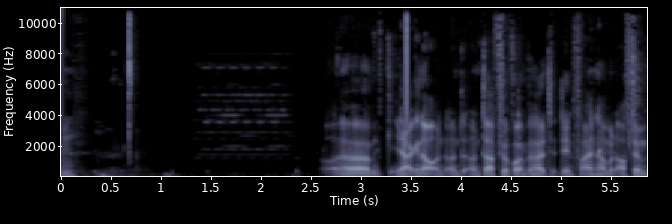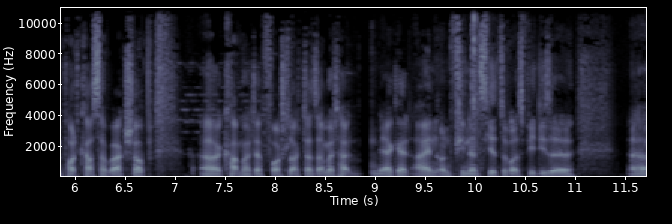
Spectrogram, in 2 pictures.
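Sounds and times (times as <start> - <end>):
faint electronic telephone ring with buzzy warbling tone: 1.3 - 2.6, 6.8 - 8.2
speech: 2.7 - 11.7.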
